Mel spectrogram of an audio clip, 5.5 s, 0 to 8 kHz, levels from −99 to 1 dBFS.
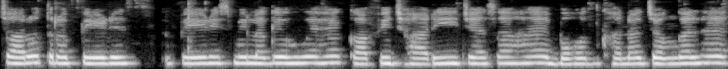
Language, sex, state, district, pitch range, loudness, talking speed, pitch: Hindi, female, Bihar, Muzaffarpur, 255-270 Hz, -13 LUFS, 175 wpm, 260 Hz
